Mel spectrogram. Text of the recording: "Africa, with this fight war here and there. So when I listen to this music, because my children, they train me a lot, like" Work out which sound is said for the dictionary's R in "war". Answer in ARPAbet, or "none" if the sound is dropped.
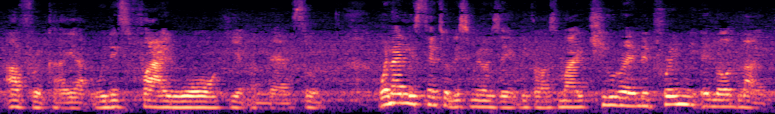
L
